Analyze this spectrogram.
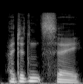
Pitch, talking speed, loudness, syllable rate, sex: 120 Hz, 215 wpm, -17 LUFS, 4.8 syllables/s, male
